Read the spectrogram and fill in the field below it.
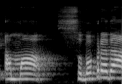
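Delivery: ordinary delivery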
